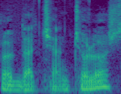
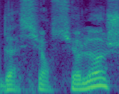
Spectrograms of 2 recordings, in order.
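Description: First: The name is pronounced the Romanian way. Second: The name is pronounced the French way.

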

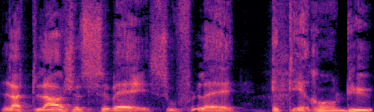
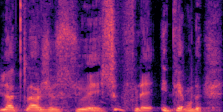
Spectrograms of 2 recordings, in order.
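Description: First: Each word is pressed on for pretty effect. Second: The words are said simply without pressing.

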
